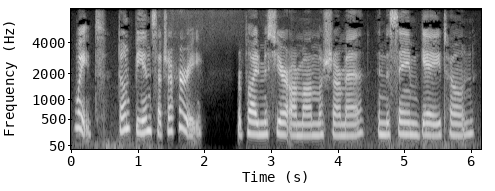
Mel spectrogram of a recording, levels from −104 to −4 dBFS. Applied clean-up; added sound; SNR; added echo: neural mask model Resemble Enhance denoiser.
